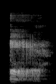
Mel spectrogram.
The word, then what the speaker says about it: air: to make sure that you pronounce that without a h it's not hair no it's a a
